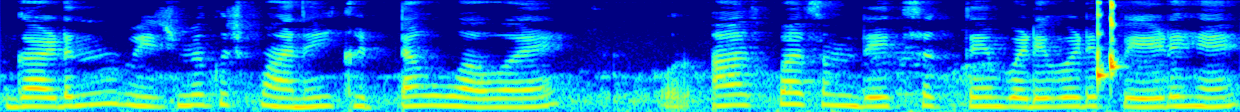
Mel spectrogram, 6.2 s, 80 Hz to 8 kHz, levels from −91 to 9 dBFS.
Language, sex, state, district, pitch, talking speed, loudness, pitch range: Hindi, female, Rajasthan, Jaipur, 245 Hz, 185 wpm, -26 LUFS, 235-265 Hz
